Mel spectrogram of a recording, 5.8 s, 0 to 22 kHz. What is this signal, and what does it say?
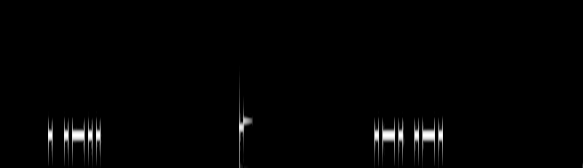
Morse code, heard as a keyed tone, about 29 wpm, 700 Hz. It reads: EL RR
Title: Top 180 QSO Elements 30wpm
